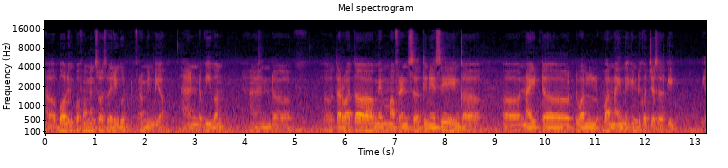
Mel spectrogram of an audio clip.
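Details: Male patient with puberphonia since his teens, after about 20 voice therapy sessions; improved but still needs work.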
